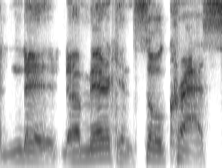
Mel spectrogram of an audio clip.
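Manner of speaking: slow, put-on Jamaican accent. Retelling a character's line from a scene: imitating a fake jamaican accent. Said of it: "With that fake ass Jamaican".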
